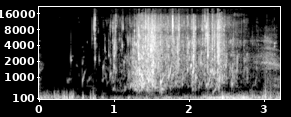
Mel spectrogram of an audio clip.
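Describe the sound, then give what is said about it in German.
Water sloshes and laps gently at a swimming pool on Mallorca, with small splashes and a steady liquid wash over a low background rumble, no voices. “Wir sitzen heute wieder am Pool”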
